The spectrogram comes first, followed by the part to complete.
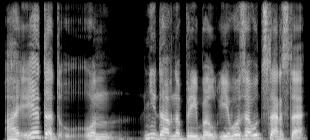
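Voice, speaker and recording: A man's voice: a little high, expressive, measured pace, a bit bright, no echo, clean studio sound, voice pushed up. A man reading an audiobook, voicing a frightened young boy thief who pleads and shrieks. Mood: eager pleading.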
